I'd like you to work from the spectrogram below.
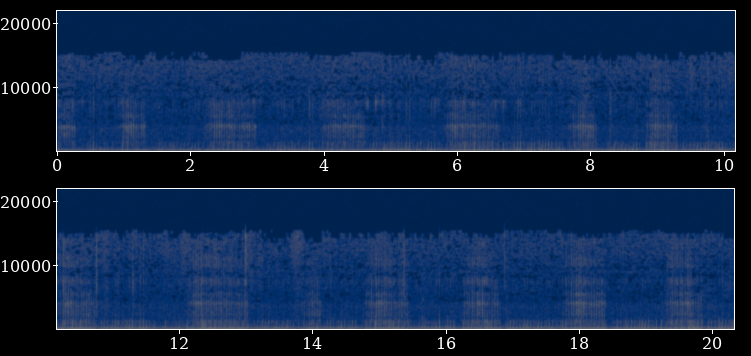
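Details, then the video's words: Cat purring steadily, a deep low rumble with regular breathing cycles about every second and a half, each breath bringing a faint higher hiss; continuous throughout, no other sounds. "Soothing sound"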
